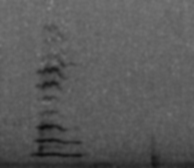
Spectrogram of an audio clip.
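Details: Male house cat Kuri, neutered as an adult, calls while edging toward Kinako as if she were female; one drawn-out meow, bright at first then sliding slightly lower, followed by a soft knock and a few spoken Japanese words.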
